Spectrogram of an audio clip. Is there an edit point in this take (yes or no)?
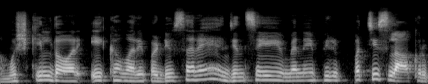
no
